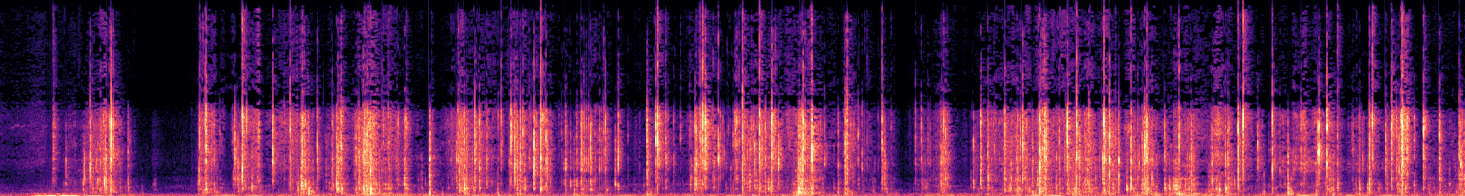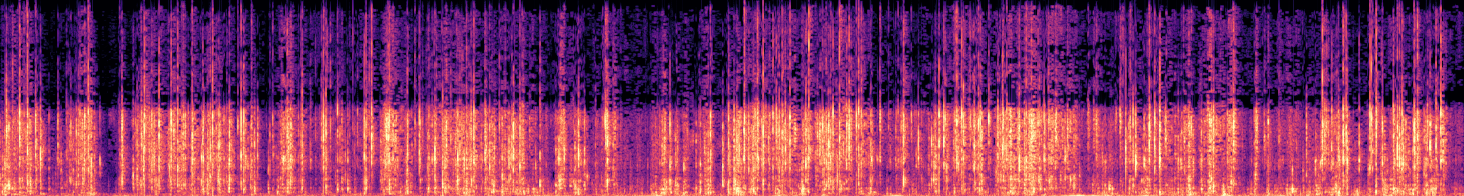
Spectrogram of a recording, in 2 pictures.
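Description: Crinkling of a foil-lined plastic Cadbury Gems Minis bag and the wrapped sweets inside it as hands open it, rummage through it and tip it out. The crackling is sparse at first and grows denser and louder from about ten seconds in.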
